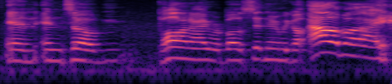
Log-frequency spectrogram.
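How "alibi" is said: calling out. Retold or imitated. Calling out band name at show.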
